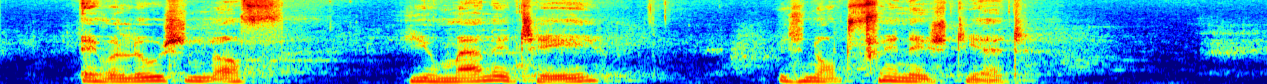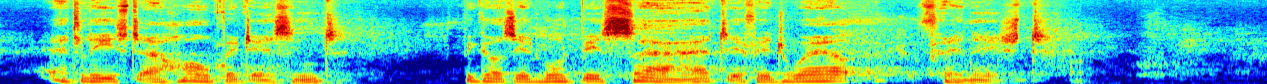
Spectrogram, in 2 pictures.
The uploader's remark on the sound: Talks to an audience in Budapest, Hungary. The crowd erupts with laughter and applause when he speaks a few words in Hungarian.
